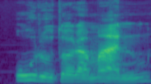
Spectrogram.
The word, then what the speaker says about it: Ultraman: de este personaje ultraman ultraman uru toraman como se pronuncia en japonés comenzó siendo una serie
